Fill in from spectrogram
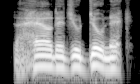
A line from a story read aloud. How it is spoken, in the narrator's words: he growled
